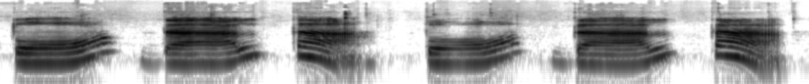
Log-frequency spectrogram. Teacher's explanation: সামনের উপরের দুই দাঁতের গোড়ার সঙ্গে লাগিয়ে ত দাল তা উচ্চারিত হয় একেবারে নরমালি আমরা কিন্তু এটা করে ফেলতে পারি সামনে দুটি ইনসিসরসের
